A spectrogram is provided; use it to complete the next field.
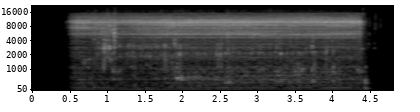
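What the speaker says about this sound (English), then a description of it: "I'm gonna get a little bit of water." Water gushing from a tap into a sink or cup for a drink, a steady bright hiss that starts suddenly, runs for about four seconds and stops.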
